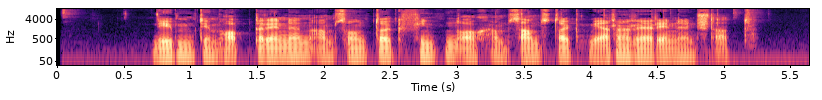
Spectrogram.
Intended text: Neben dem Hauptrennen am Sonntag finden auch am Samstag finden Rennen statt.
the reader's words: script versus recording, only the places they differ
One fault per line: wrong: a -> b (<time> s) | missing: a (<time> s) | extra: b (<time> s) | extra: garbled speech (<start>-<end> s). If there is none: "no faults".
wrong: finden -> mehrere (4.0 s)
